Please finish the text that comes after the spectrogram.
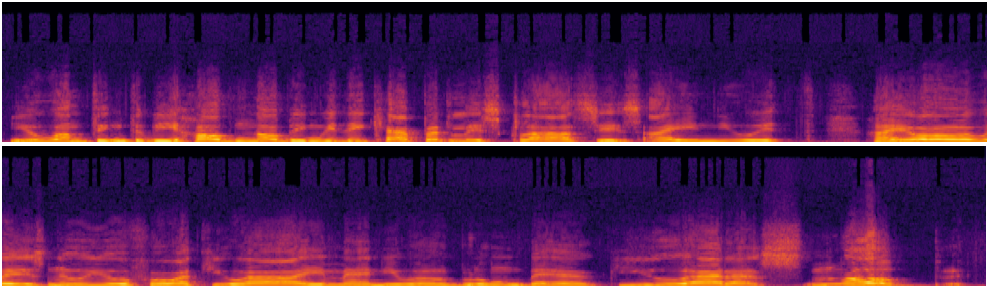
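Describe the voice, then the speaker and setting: A man voicing an excitable older male cemetery official, exasperated and laughing. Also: very high-pitched, a little slow, creaky, pitched above the performer's own voice, full character voice.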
